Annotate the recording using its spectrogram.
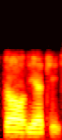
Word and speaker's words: Scaglietti: Yeah, there's no Stag in Scaglietti. So that's how he pronounced it.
